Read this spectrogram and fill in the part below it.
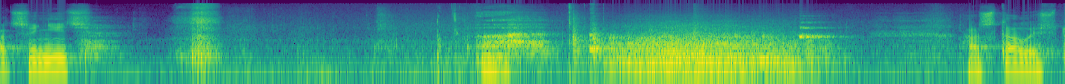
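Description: An elderly man speaks calmly in an echoing room.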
